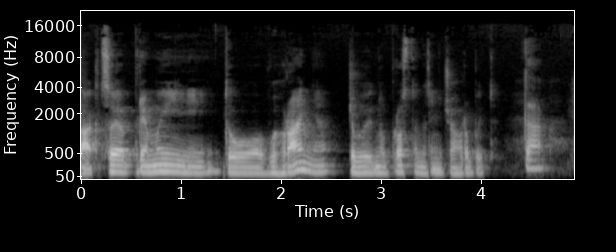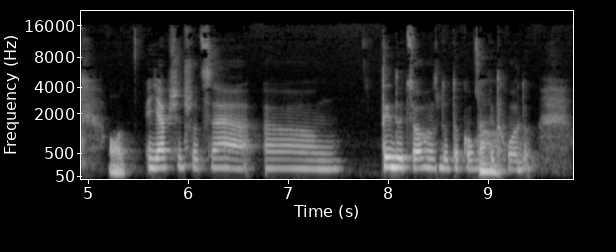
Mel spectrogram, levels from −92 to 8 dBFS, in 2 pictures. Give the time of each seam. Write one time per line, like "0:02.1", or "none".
0:01.4
0:02.7
0:03.5
0:06.0
0:08.5

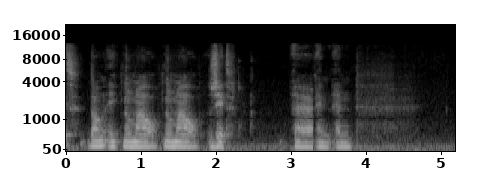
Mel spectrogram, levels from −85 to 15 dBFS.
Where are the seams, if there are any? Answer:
0:01.3
0:03.3

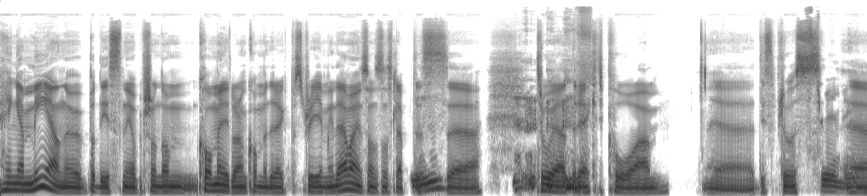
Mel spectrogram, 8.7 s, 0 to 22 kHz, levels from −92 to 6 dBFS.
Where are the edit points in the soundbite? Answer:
0:01.4
0:02.0
0:02.3

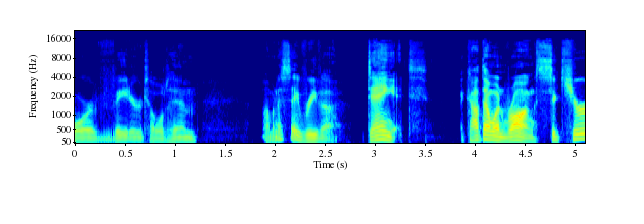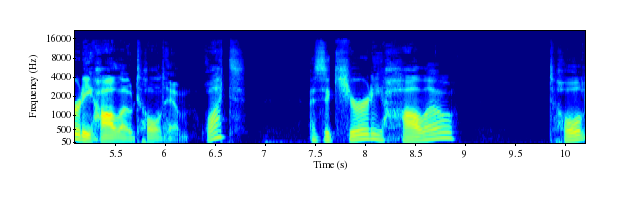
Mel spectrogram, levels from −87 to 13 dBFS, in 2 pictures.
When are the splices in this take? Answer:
none

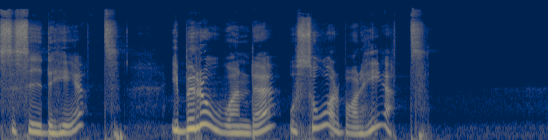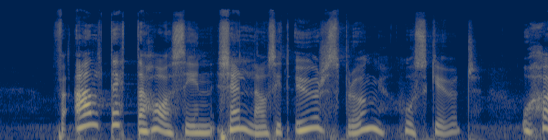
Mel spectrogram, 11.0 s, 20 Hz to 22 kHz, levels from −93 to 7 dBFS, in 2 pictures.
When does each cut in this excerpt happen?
0:02.8

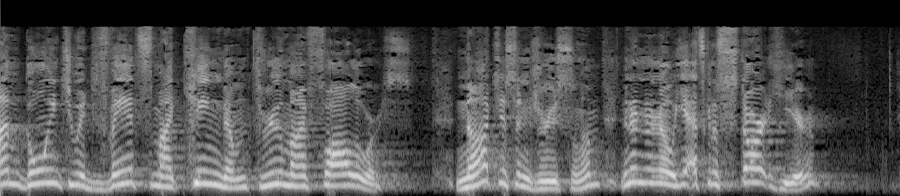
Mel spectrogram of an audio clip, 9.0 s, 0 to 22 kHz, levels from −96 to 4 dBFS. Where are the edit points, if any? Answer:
none

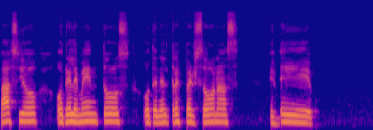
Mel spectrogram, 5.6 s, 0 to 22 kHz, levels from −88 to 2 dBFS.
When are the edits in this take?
0:01.0
0:04.2

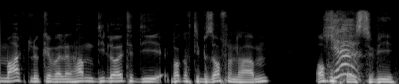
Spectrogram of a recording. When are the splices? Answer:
0:01.7

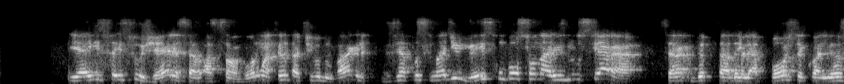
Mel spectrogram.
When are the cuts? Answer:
0:03.8
0:07.4

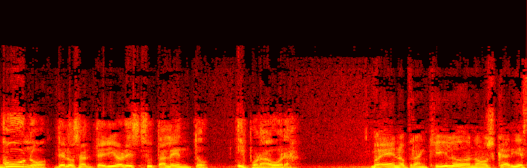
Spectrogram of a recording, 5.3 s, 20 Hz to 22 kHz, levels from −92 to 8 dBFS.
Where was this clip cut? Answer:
0:01.4
0:02.5
0:04.1

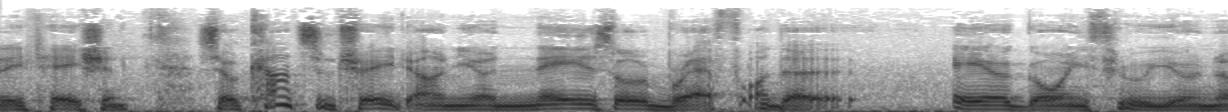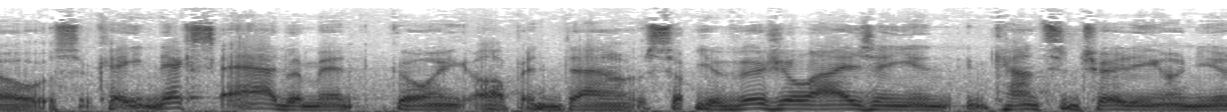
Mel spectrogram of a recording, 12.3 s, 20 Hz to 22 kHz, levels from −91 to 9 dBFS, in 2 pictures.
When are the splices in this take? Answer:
0:07.2
0:09.5

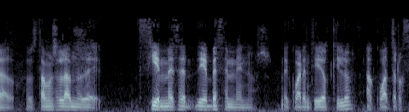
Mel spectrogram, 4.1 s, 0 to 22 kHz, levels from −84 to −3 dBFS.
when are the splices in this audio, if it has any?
none

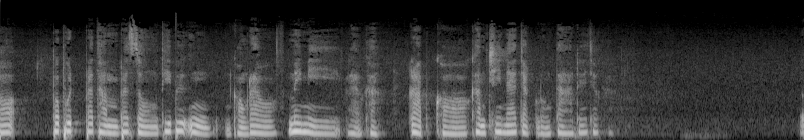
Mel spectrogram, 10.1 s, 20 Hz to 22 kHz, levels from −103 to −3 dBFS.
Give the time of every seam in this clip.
0:03.5
0:04.9

